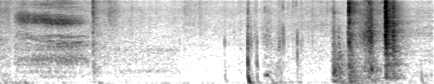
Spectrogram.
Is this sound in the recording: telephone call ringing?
no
